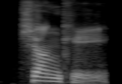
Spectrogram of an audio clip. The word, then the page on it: chunky: British English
